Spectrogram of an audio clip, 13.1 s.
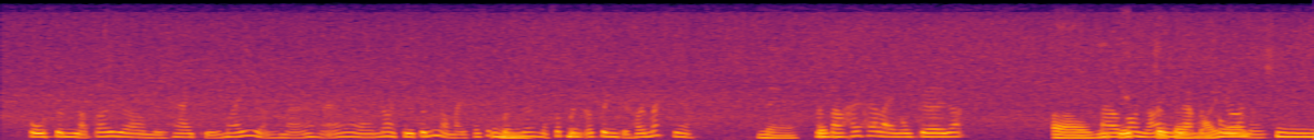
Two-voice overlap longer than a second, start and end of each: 11.0-12.5

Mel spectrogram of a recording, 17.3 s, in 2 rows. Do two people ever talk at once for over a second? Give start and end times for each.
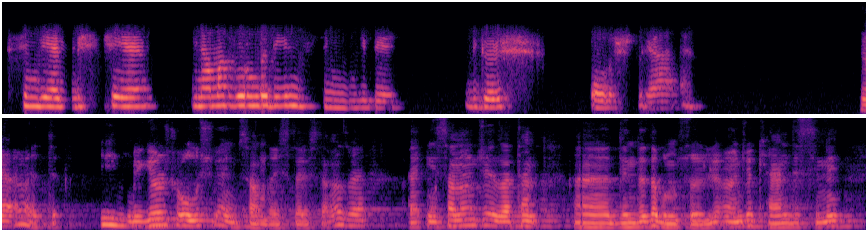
none

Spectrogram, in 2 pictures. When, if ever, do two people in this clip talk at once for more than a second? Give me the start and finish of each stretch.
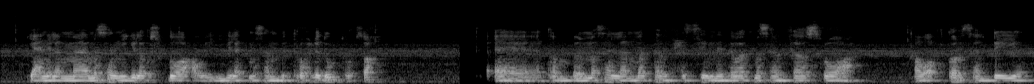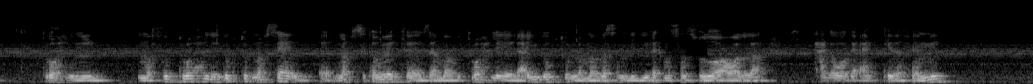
none

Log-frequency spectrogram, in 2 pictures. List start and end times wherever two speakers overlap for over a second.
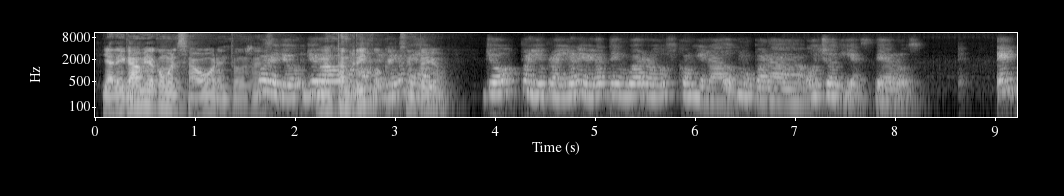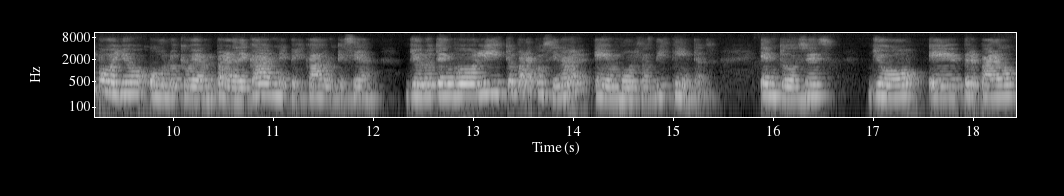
2.2-3.4

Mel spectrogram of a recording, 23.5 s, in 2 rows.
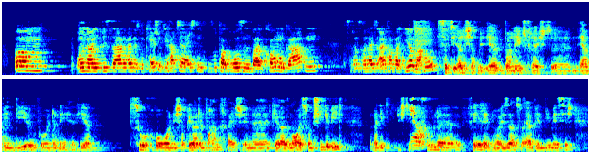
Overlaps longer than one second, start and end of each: none

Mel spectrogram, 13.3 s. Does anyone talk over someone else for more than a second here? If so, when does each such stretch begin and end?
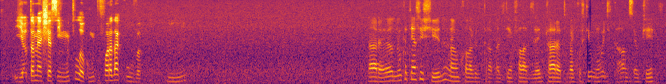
none

